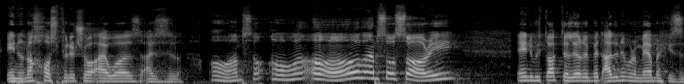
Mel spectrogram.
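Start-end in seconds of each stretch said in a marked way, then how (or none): 2.1-4.6 high, slow, hammed-up "oh, oh, oh, I'm so sorry"; gushing mock sympathy. Preacher retells how he gushed at a stranger, hammed-up. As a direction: stretch out an over-the-top, helpless sorry.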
